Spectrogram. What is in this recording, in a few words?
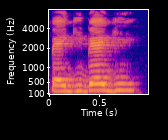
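"begybegy", Nigerian Pidgin, female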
